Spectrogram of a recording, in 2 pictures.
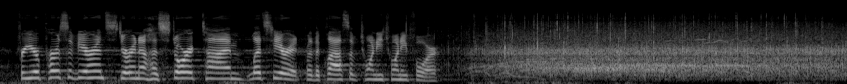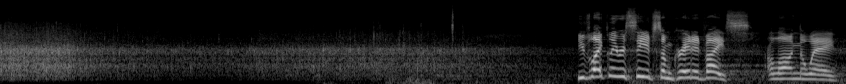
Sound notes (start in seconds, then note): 4.5 cheers and Applause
